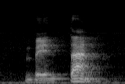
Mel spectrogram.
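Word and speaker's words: ventana: In the second one, it ends in a vowel. Ah, in this situation, it's the syllable of the middle, but actually it's the one before the last one. So, bentana.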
